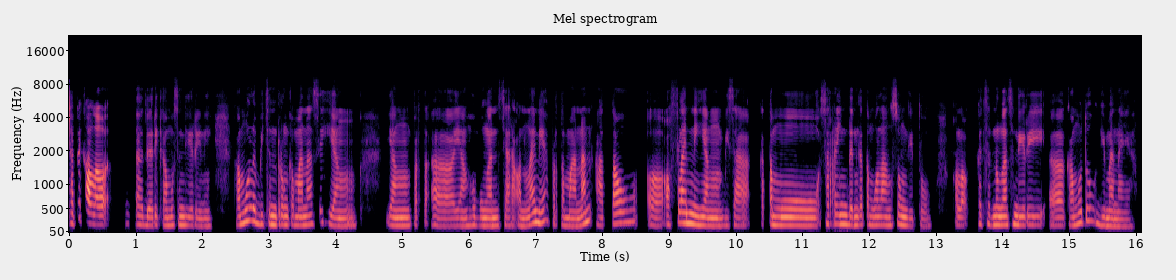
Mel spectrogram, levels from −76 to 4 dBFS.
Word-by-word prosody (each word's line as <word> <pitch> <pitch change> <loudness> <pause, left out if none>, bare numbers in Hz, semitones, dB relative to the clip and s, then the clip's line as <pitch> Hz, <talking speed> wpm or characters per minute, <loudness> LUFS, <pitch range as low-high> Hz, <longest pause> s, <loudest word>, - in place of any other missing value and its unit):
Tapi 210 +9 -2
kalau, 185 -3 +8 0.4
eee, 185 -2 -2
dari 165 +1 0
kamu 165 +1 -1
sendiri 170 -2 -1
nih, 155 - -6 0.4
kamu 190 +7 +3 0.2
lebih 195 - -2
cenderung 180 -1 +2
ke 185 - -5
mana 170 +2 +2
sih 230 +4 -11
yang 165 -2 -1 0.4
yang 165 -1 +1
perte - - -8
eee, 155 -2 0
yang 155 0 -2
hubungan 160 -1 0
secara - - -3
online 165 +8 +2
ya, 265 - -5
pertemanan 170 - 0
atau, 220 +8 -1
eee, 155 0 -1
offline 210 +3 +3
nih 175 -3 +4
yang 160 - +2 0.2
bisa 165 0 -4
ketemu 170 -2 +1 0.5
sering 195 -1 0
dan 170 -1 +1
ketemu 180 -1 -3
langsung 170 +1 +1
gitu? 155 0 -9 0.3
Kalau 165 -1 -2
kecenderungan 175 -3 +1
sendiri, 175 -1 0
eee, 165 0 -1
kamu, 170 +7 -1
tuh 260 +3 -5
gimana 155 -5 0
ya? - - -17
175 Hz, 160 wpm, -22 LUFS, 160-185 Hz, 0.5 s, kalau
